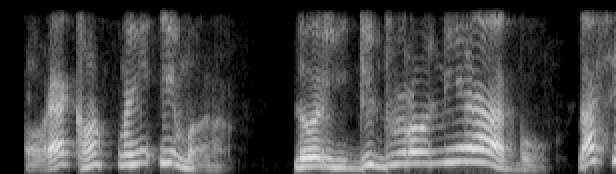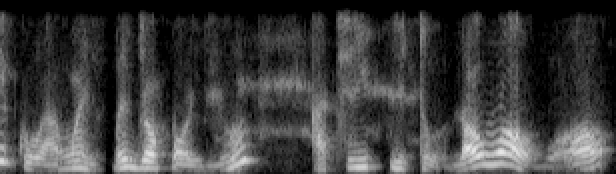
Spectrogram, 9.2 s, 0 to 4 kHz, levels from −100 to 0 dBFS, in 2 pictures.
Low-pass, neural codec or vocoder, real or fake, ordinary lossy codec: 3.6 kHz; codec, 24 kHz, 3 kbps, HILCodec; fake; none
